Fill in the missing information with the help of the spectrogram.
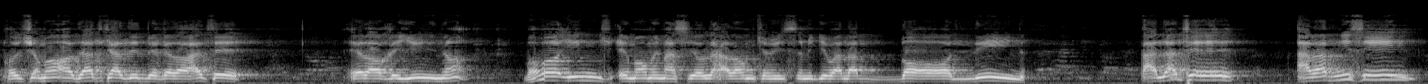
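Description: A man's voice: medium pitch, fairly even intonation, vocal fry, darkish tone, muffled recording. A man giving an informal lecture to a class, explaining conversationally and asking rhetorical questions.

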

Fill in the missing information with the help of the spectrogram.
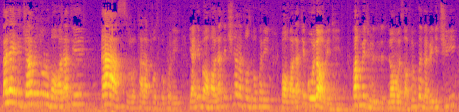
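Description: A man teaching a grammar lesson, quizzing the students with questions and slowly stretching out key words. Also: sits high, expressive, a bit bright, far from the mic, dull audio, slight background noise. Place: classroom. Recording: echoey room recorded from afar.

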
